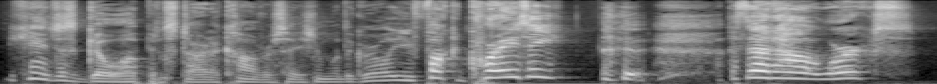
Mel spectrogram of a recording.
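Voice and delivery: put-on disbelieving outburst at guys hitting on girls; mock disbelief. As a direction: act out baffled amazement. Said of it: "I'm like".

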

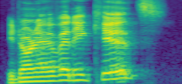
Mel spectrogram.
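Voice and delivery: pry kindly like a busybody aunt; nosy ghost. Acted. Ghost consoling the paladin, high and chirpy.

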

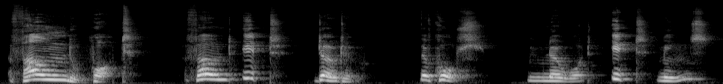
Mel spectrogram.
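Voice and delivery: high, slow, self-important mouse; pompous mouse lecturer. A narrator's reading. Mouse lectures the dripping animals, high and pompous. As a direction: lecture the wet animals grandly, like a tiny professor.

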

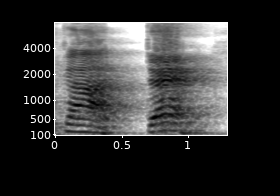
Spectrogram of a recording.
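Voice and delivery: loud, high cry of frustration; loud exasperated curse; frustrated outburst. Real, not acted. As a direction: blurt it out as the keg foams. Keg runs out, only foam.

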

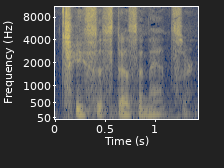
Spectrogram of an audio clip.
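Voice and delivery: ordinary talk

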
